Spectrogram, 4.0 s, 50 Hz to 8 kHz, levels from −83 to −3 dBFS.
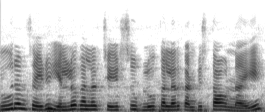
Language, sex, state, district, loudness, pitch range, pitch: Telugu, female, Andhra Pradesh, Sri Satya Sai, -15 LUFS, 235-270 Hz, 245 Hz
